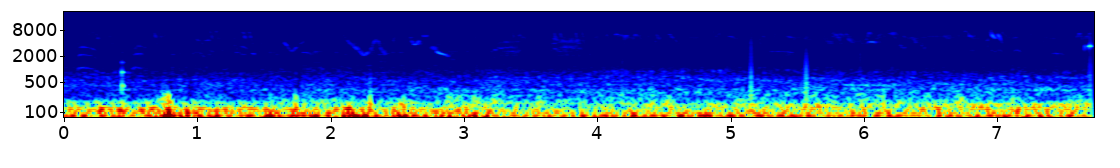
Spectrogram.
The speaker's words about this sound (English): Alarm rattle of some sort, five.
